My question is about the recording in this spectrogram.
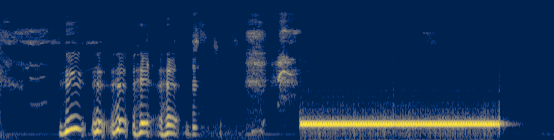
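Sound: telephone dialing and ringing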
